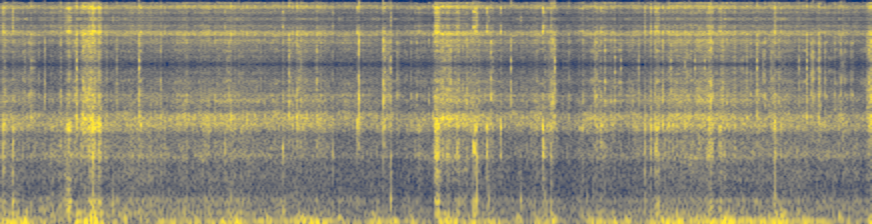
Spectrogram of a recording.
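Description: Downhill mountain bike rolling fast down a dry dirt trail: a steady rumble of tyres and wind on the microphone, with scattered knocks and rattles from the bike over bumps.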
